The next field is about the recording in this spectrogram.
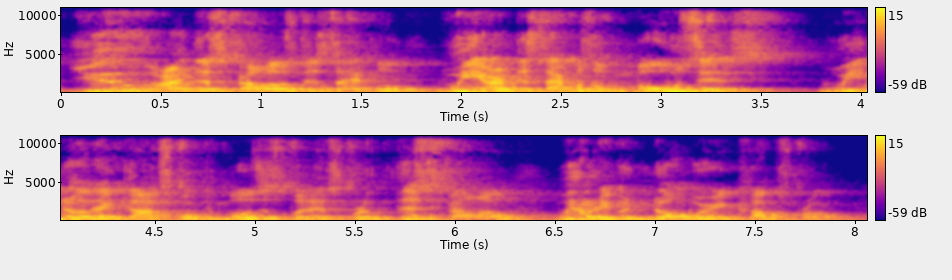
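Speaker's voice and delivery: high, indignant disdain; hurled insult. Acted. Pharisees insulting the healed man over his loyalty, indignant. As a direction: throw it at him with contempt. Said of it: "they hurled insults at him and said".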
